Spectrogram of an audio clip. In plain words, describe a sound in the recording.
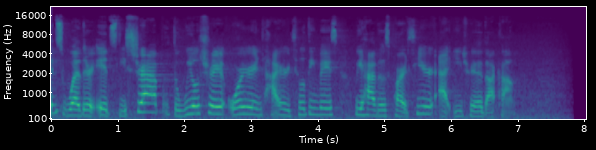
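A young woman speaks clearly and with animation close to a microphone.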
